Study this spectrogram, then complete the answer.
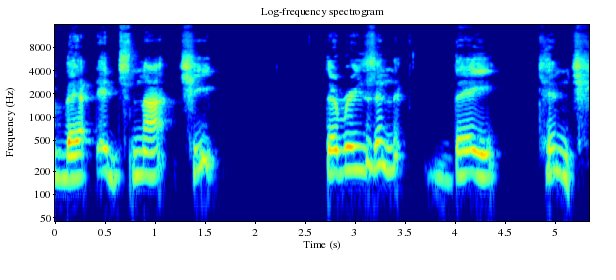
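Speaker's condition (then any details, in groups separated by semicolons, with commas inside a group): Cerebral palsy; fine motor impairment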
